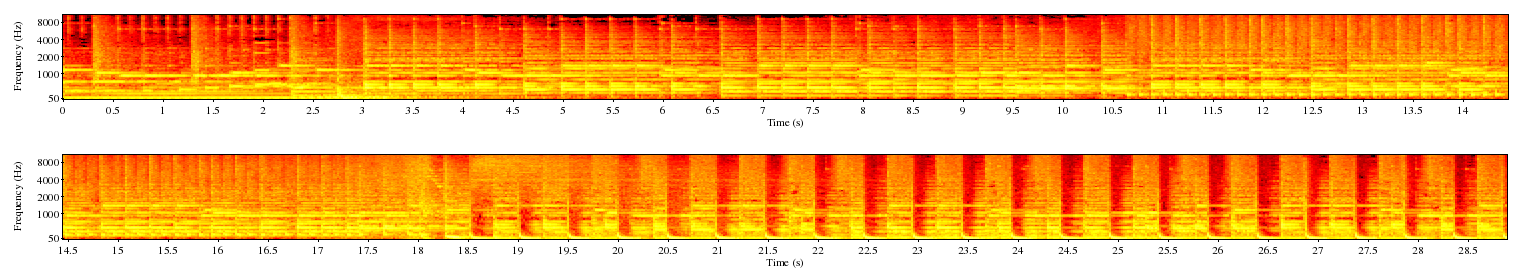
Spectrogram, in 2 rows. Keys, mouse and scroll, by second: 0.8-5.9 drag, 5.9 ctrl+alt+Home, 7.2 click, 15.5 Return, 16.4 click, 18.1 =, 19.9-28.8 drag.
